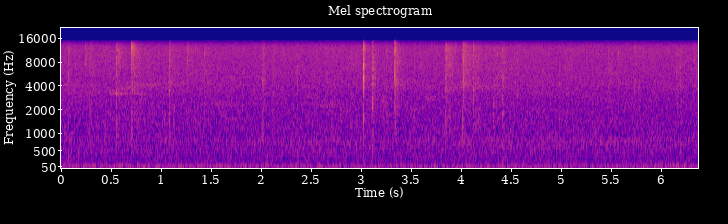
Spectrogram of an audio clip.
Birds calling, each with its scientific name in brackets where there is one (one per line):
unidentified bird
